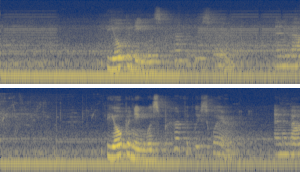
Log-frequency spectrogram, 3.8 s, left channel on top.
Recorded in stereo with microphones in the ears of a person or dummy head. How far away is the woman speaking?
About 0.6 m.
